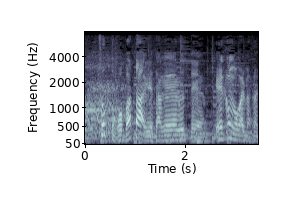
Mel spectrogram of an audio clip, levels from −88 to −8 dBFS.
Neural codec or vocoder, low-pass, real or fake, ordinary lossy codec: none; 7.2 kHz; real; none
